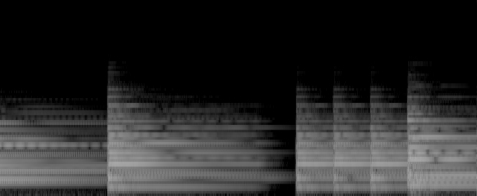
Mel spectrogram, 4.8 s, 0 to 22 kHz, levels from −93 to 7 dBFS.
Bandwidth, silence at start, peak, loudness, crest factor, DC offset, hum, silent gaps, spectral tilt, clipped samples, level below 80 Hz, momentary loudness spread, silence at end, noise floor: 5.6 kHz; 0 s; -18 dBFS; -35 LUFS; 16 dB; under 0.1%; none; none; -9.5 dB/octave; under 0.1%; -72 dBFS; 17 LU; 0 s; -57 dBFS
